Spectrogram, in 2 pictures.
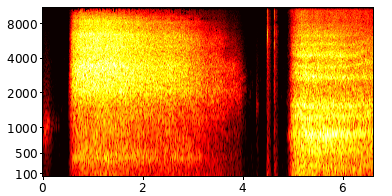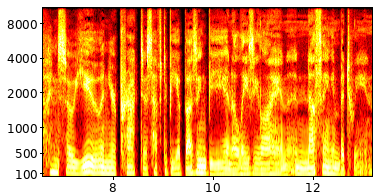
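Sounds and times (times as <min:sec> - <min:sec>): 
forceful exhale pushing air out: 0:00.5 - 0:04.0, 0:05.0 - 0:06.7
speech: 0:06.8 - 0:13.1.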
